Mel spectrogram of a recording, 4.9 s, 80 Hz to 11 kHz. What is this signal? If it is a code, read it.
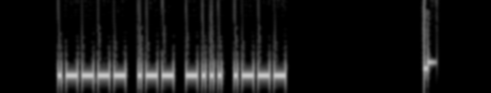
Morse code, heard as a keyed tone, about 30 wpm, 700 Hz. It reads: 1WBJ
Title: Four Challenging Letter-Number Combinations 30wpm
